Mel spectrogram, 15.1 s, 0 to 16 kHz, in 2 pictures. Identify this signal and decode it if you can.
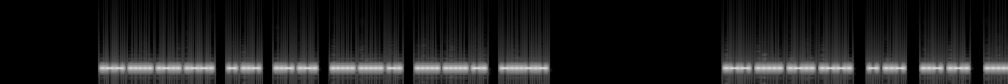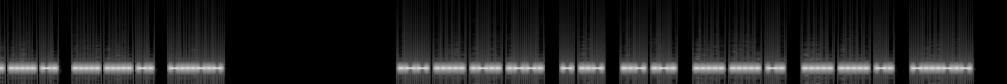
Morse code, heard as a keyed tone, about 57 wpm, 700 Hz. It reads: W5LP TU UR 55N 55N <BK> W5LP TU UR 55N 55N <BK> W5LP TU UR 55N 55N <BK>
